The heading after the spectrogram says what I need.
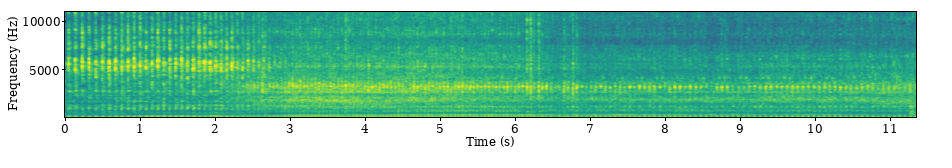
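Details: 1957 Wheel Horse RJ35 tractor idling after a cold start following one to two years unused: steady single-cylinder putt about two beats a second, no misses or knocks, no smoke; carburetor may need a little adjustment; healthy idle.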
